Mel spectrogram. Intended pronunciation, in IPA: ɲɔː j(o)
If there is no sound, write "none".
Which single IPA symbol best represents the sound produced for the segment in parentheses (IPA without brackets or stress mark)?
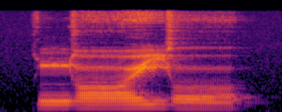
o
